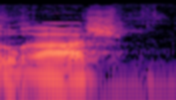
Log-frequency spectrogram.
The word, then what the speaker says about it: Orange: Ja, der heißt Orange. – Also Französisch. – Also es wird Französisch ausgesprochen. Es ist nicht Orange und falsch geschrieben.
